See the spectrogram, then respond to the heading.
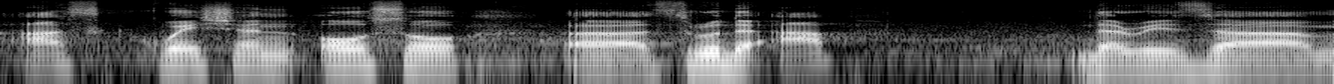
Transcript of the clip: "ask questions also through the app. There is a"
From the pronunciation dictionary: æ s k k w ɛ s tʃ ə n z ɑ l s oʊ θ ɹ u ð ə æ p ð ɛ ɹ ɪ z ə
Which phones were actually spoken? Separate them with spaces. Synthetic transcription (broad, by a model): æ s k k w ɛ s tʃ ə n ɑ l s oʊ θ ɹ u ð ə æ p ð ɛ ɹ ɪ z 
